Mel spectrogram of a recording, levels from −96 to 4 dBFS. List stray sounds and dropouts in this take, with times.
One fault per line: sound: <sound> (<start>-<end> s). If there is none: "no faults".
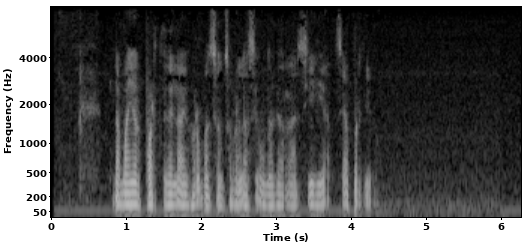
no faults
